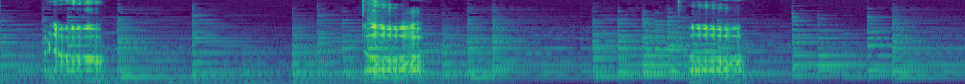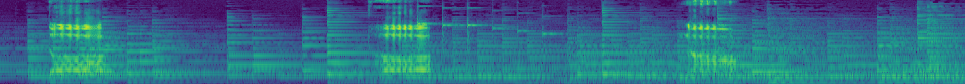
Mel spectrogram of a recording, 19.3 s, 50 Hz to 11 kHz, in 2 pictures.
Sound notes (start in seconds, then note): 4.2 Spanish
